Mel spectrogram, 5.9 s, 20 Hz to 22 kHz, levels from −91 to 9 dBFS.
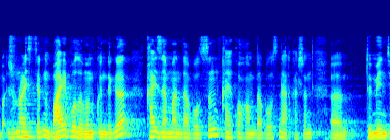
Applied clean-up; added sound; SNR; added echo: none; none; none; none.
